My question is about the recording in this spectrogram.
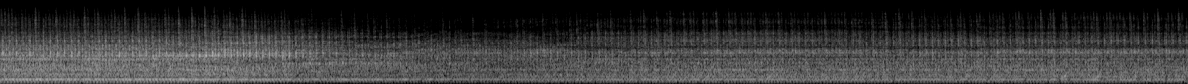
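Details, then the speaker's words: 1979 Evinrude 35hp two-stroke outboard idling with sound-deadening insulation in hood: smooth, steady, muffled buzz settling after first seconds, no knocks or rattles; about 80–83 dB beside motor, 76 dB two feet back; normal idle. "about 80 to 83 up here next to the motor i pull it back about two feet she's about 76."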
